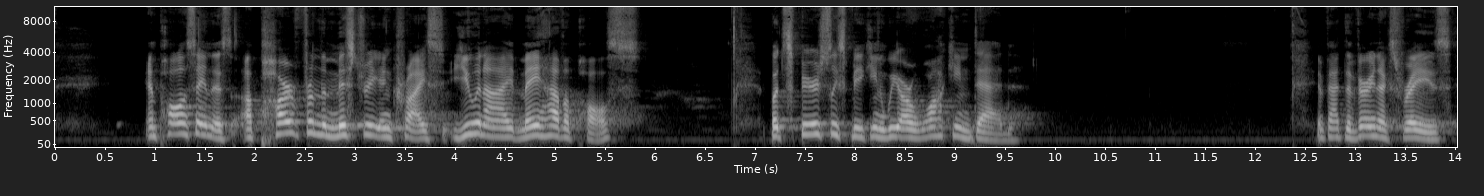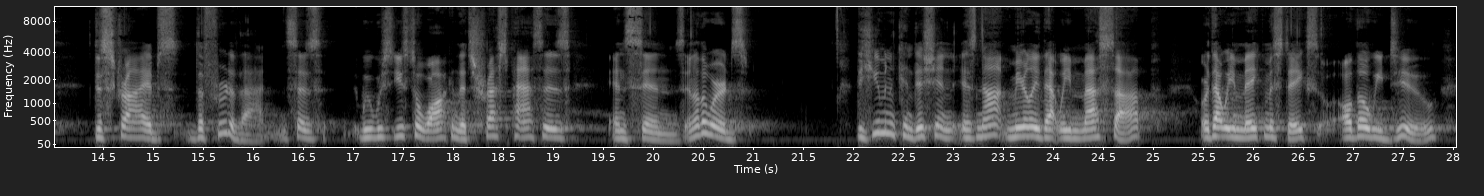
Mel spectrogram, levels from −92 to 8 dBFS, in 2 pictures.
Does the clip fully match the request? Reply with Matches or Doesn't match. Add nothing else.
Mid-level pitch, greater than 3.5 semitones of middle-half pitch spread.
Matches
